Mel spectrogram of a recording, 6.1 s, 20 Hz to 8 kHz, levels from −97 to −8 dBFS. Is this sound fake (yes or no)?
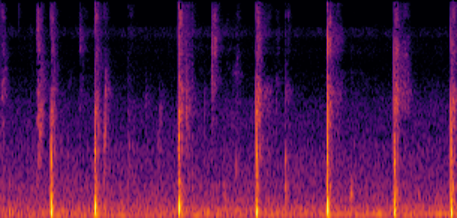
no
